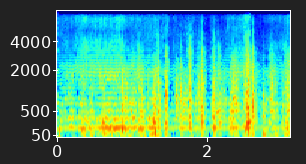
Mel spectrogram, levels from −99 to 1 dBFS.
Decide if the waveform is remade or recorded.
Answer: remade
